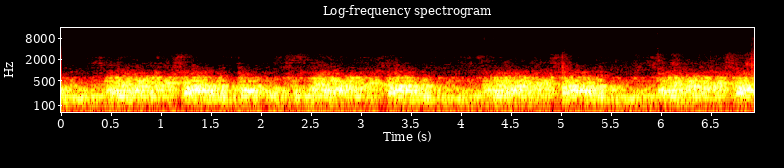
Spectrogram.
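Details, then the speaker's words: Low-pitched, snoring-like rumbling sounds repeating with the breathing cycles, deeper and graver than wheezing: rhonchi, played as a lung sound example in a pediatric cardiorespiratory rehabilitation class. "ese sí está bien. O sea, se escucha mejor, porque se dan cuenta que es un poco más grave que la sibilancia."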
